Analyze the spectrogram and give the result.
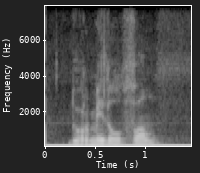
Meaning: by means of
- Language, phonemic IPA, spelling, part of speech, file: Dutch, /doːr ˈmɪ.dəl vɑn/, door middel van, preposition, Nl-door middel van.ogg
